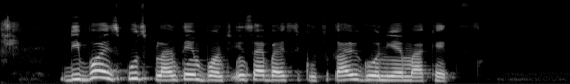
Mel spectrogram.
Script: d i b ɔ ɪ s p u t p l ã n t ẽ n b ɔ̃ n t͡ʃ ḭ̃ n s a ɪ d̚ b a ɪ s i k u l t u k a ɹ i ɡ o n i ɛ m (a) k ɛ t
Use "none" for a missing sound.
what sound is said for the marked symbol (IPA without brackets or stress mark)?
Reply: a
